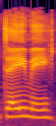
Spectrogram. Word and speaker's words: Demi: Demi, is that correct? Orla, you were correcting my pronunciation. – Yeah. Well, because they all pronounce it Demi.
